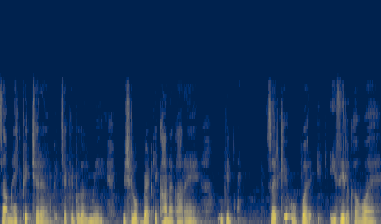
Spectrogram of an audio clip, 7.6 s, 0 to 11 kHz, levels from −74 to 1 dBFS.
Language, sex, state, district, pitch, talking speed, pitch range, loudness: Hindi, female, Gujarat, Valsad, 175 Hz, 190 wpm, 165-185 Hz, -20 LUFS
